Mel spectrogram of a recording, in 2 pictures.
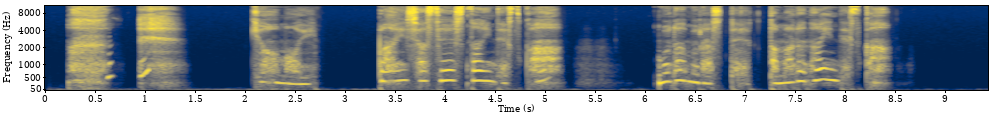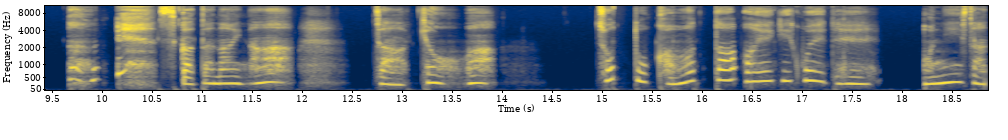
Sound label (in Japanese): オナサポ用にゃんにゃん喘ぎ声（右耳）, ASMR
